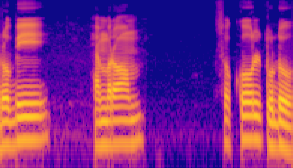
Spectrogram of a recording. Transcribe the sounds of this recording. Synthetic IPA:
ɾobi | hɛmɾɔm | sokolʈuɖo

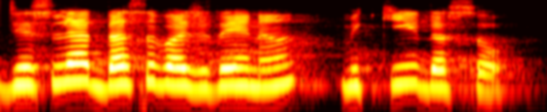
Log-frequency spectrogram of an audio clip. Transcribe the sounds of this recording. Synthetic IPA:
d͡ʒɪslɛːd̪əsbəd͡ʒd̪eːnəmɪkːiːd̪əsːoː

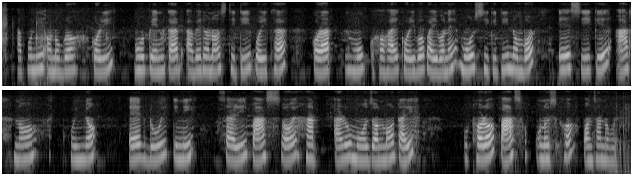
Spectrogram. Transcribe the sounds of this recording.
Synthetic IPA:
apuniʔonuɡɹɔɦkoɹi | mʊɹpenkaɹdabedɔnɔstʰitipoɹikʰːa | kɔɹat̚ | mʊkhɔɦajkoɹibɔpaɹiβɔnɛmʊɹsɹikitinɔmbɔɹ | esikeatʰnɔ | hujnːɔ | ɛkdujtini | saɹipãsːɔjhãt̚ | aɹumʊɹzɔnmɔtaɹix | utʰɔɹɔpãsunɔjskʰɔpɔnsanɔbɔj

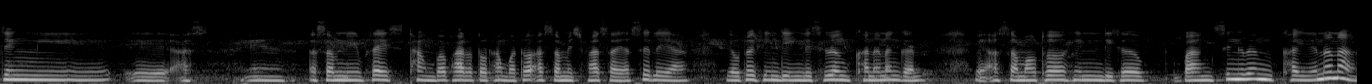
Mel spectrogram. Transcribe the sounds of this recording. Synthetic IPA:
ziŋi | asamnipʰɾajstʰaŋbapʰaɾatʰawtʰaŋbatʰɔʔasamispʰasajasɯleja | jawtʰɔɦindiːŋɡlisɾɯŋkʰanɯnaŋɡɯn | asamawtʰɔɦindikʰɯ | baŋsiŋɾɯŋkʰajɯnɯna

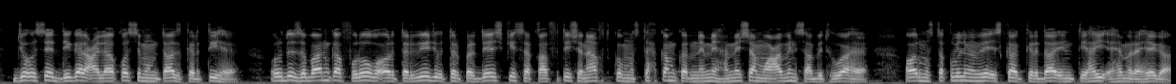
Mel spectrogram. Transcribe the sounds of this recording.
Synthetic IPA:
d͡ʒoːʊsed̪iːɡəɾɐlaːqõsemʊmt̪aːzkɐɾt̪iɦɛ̰ː | ʊɾd̪uzɐbaːnkafʊɾuːɣɔːɾt̪ɐɾʋiːd͡ʒʊt̪ːəɾpɾd̪eːʃkisɐqaːfət̪iʃɐnaːxt̪komʊst̪ɐhkəmkɐɾnemẽɦɐmeːʃamʊaːʋɪnsaːbɪt̪ɦʊaɦɛ̰ː | ɔːɾmʊst̪ɐqbɪlmẽweɪskakɪɾd̪aːɾɪ̃nt̪ɪɦaːiʔɛɦɛmɾɐɦeːɡa̰ː

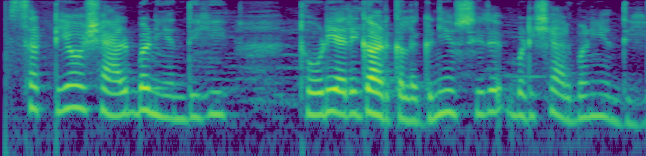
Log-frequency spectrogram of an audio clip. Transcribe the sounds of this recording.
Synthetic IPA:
səʈːiːaoʃɛːlbəɽ̃iːãːnd̪iːɦiː | t̪ʰoːɽiːaːɾiːɡəɽkələɡniːʊsiːt̪eːbəɽiːʃɛːlbəɽĩːãːnd̪iːɦiː

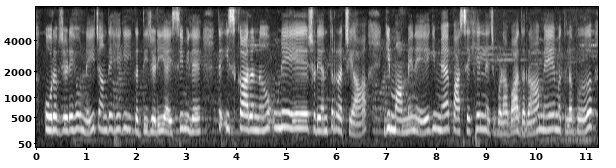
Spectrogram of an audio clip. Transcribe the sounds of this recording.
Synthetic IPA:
koːɾəbʰd͡ʒeːɽeːɦoːnə̃ĩːt͡ʃãːnd̪eːɦeːkɪɡəd̪ːiːd͡ʒeːɽiːɛːɪsiːmɪleː | t̪eːʔɪskaːɾəɳʊnẽːeːsəɽeːənt̪əɾːət͡ʃjaː | ɡimaːmẽːneːkɪmɛ̃ːpaːseːkʰeːlneːt͡ʃbəɽaːbaːd̪ɾãːmɛẽːmət̪ləb

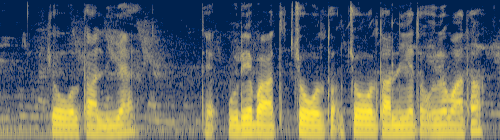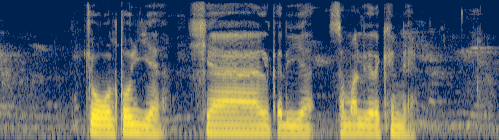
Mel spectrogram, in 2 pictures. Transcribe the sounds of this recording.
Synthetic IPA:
t͡ʃoːlt̪aːliːɛː | t̪eːʊɾeːbaːt̪t͡ʃoːlt̪õt͡ʃoːlt̪aːliːɛːt̪eːʊɾeːbaːt̪ | t͡ʃoːlt̪oːiːɛː | ʃɛːlkəɾiːɛːsəmaːliaːɾəkʰiːneː

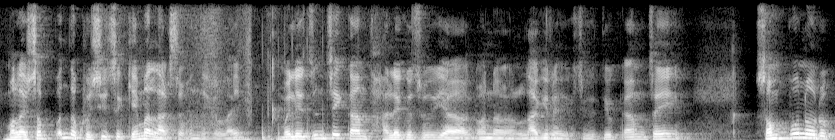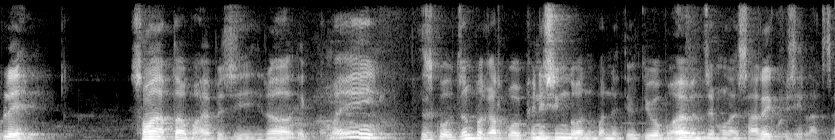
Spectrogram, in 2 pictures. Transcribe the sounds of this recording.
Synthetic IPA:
mʌlajsʌbːʌnd̪ʌkʰusit͡sʰʌkemalaɡt͡sʰʌbʱʌnːekʰelajmʌjled͡zunt͡saĩkamt̪ʰalekot͡sʰujaɡʌrnʌlaɡiɾʌɦekot͡sʰut̪jokamt͡saĩ | sʌmpurnʌɾuple | sʌmap̚t̪ʌbʱʌepʌt͡sʰirʌek̚d̪ʌmʌj | t̪eskod͡zunprʌkarkopʰinisiŋɡʌrnupʌrnet̪ʰjot̪jobʱʌjobʱʌnit͡saĩmʌlajsaɾʌjkʰusila̰ɡ̥t͡sʰʌ̥

